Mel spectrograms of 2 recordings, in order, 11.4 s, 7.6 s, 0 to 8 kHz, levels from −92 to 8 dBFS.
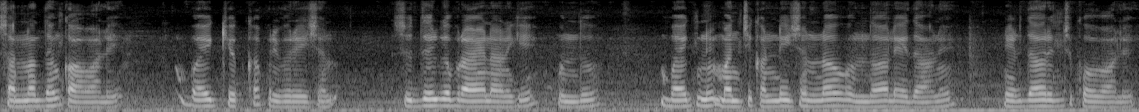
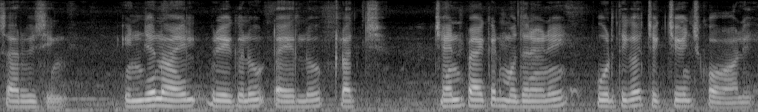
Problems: none marked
